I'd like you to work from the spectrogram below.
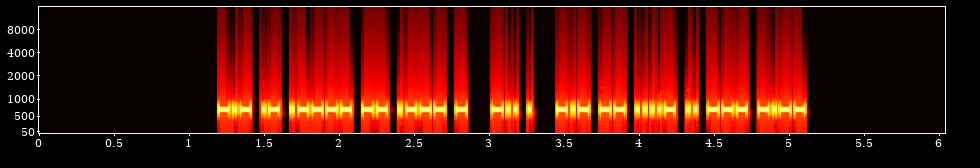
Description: Morse code, heard as a keyed tone, about 52 wpm, 700 Hz. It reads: KA1MJT DE KM4IOY
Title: USA Callsign DE Callsign - 6 Characters - 50wpm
